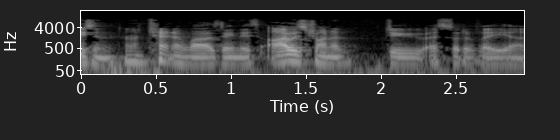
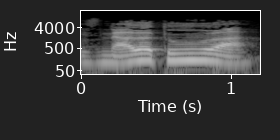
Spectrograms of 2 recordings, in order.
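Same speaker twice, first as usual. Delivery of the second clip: slow, loud Austrian action-star voice; Arnold Schwarzenegger; 2 semitones higher, 8 dB louder than usual. Retold or imitated. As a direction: growl it like an Austrian action hero. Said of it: "my Arnold Schwarzenegger".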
